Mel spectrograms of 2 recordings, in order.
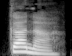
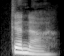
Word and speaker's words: gonna: The answer is gonna and it is usually pronounced with two schwas gonna.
